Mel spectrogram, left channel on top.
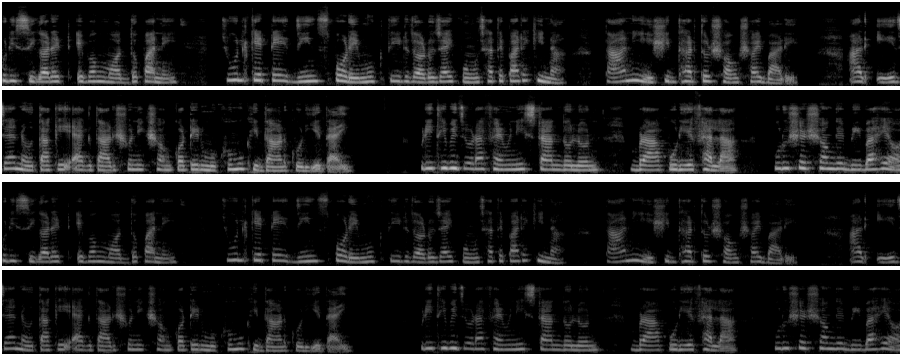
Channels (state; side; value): quieter; right; 8.8 dB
